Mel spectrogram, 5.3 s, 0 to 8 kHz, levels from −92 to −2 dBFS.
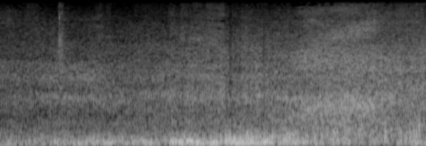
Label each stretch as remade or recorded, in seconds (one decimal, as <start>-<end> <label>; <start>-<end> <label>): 0.0-0.5 remade; 0.5-0.9 recorded; 0.9-1.7 remade; 1.7-2.7 recorded; 2.7-3.8 remade; 3.8-4.2 recorded; 4.2-4.7 remade; 4.7-5.3 recorded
